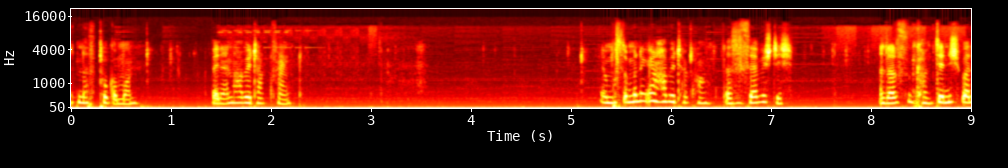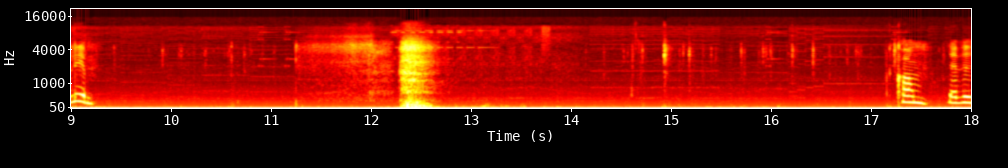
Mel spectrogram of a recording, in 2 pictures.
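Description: Chiptune sound effects beep and crackle.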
